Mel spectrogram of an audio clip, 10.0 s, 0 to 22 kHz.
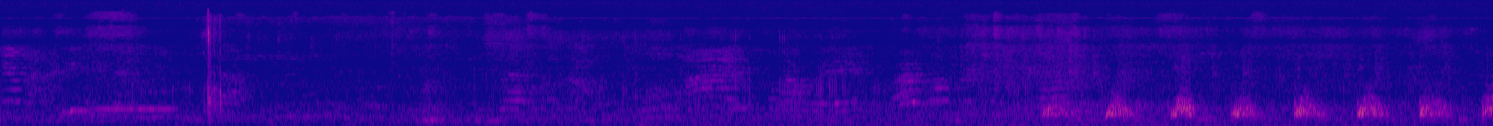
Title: Fetal Heart Rate in Ultrasound of a 32weeks pregnant lady #fetalheartsounds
